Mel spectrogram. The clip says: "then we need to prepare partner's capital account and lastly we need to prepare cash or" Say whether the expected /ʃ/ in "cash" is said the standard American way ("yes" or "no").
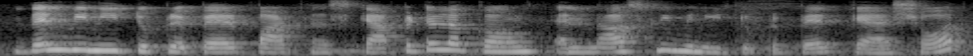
yes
